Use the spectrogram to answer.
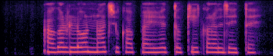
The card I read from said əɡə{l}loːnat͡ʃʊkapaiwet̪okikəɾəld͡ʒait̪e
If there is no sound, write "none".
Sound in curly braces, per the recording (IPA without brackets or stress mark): ɾ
